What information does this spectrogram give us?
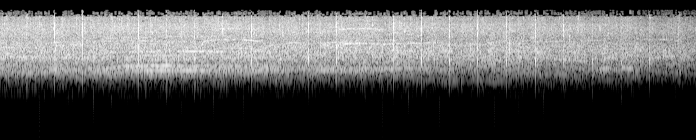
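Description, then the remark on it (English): A crowd bursts into loud, sustained applause, dense clapping filling the whole stretch with a few whoops and cheers rising above it before it slowly tapers. “Big applause line and a little bit of revenge there.”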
